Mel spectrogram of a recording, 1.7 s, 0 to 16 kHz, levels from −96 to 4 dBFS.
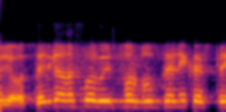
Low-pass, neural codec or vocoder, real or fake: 7.2 kHz; codec, 16 kHz, 2 kbps, X-Codec, HuBERT features, trained on general audio; fake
